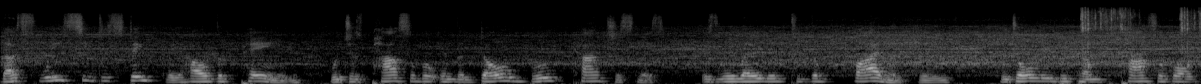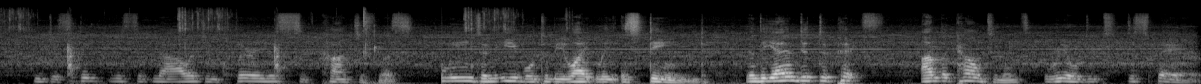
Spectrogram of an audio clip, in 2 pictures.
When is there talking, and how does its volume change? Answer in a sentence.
The talking can be heard from 0.0 to 23.9 s, getting louder.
